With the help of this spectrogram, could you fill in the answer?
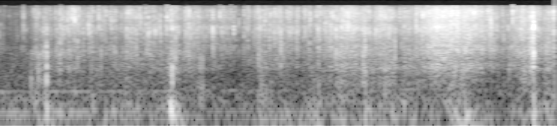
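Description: A rolled strip of clear plastic bubble wrap is held in both hands while the fingers twist and squeeze it, popping the air-filled bubbles. Bright, dense crinkling and crackling runs throughout, with irregular sharp pops that stand out, including louder snaps near the middle and the end.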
